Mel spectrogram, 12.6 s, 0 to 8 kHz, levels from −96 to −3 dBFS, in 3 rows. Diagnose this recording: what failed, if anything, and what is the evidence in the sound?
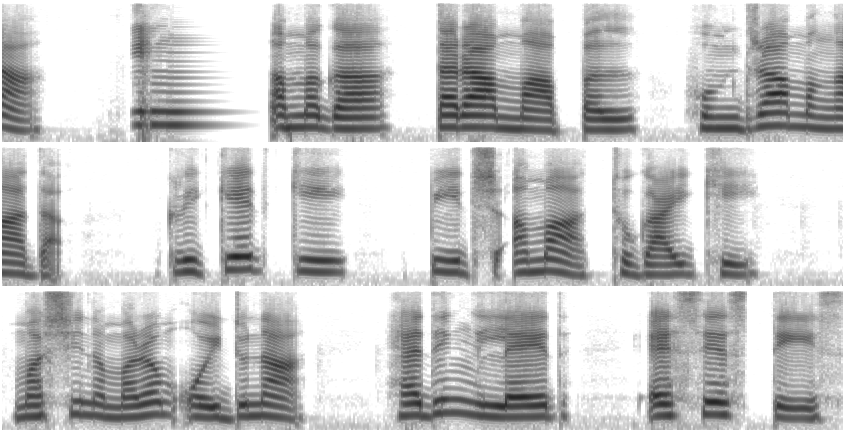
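The network is where this failed. From 0.46 to 0.85 s the speech turns choppy and robotic, with repeated packet loss (robotic sound) across six short gaps, none longer than 40 ms. Each gap is patched by stretching the previous sound, so about 43% of that span is concealed rather than received. Unlike a single long dropout, the audio keeps returning between holes, giving a rapid stutter instead of a fade.

Right after, from 0.87 to 1.37 s, roughly half a second of audio is lost in a long network dropout. The concealment first extends the last sound as a decaying buzz or hiss, then gives way to silence for about the final 0.13 s before the speech resumes with that stretch missing. The likely cause is a burst of lost or badly late packets. It differs from the earlier robotic section because nothing real arrives in between. 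Above both, the G.722 call path keeps the band below 8 kHz.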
